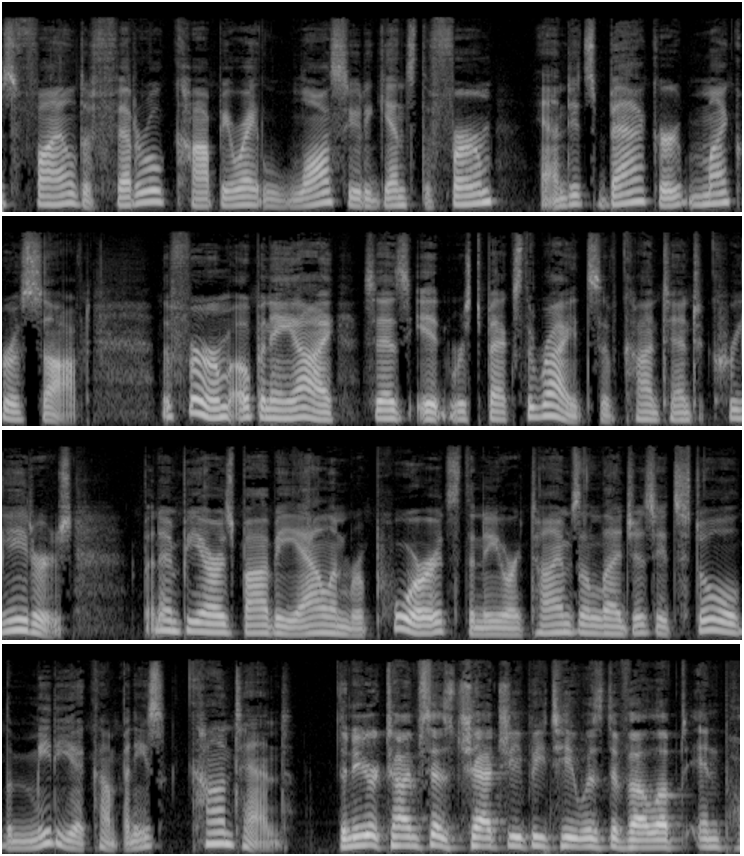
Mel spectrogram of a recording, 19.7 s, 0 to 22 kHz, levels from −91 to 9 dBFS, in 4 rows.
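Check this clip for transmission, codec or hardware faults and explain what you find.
One transmission fault is present in this speech clip. From 8.04 to 8.10 s, between "says it" and "the rights of content", a digital wireless dropout occurs: the receiver lost too much data and muted for 60 ms, leaving a clean near-silent gap with no noise burst.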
